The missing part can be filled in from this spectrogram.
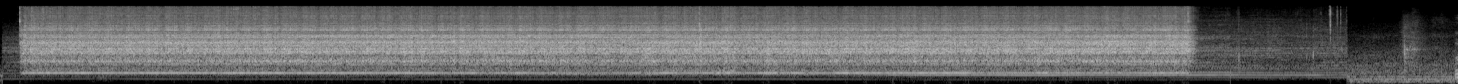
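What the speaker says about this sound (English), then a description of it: "Gonna drill them." A power drill whines steadily and loudly for about twelve seconds while boring center holes in clamped wooden whirligig parts, then cuts off and a few faint knocks follow.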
